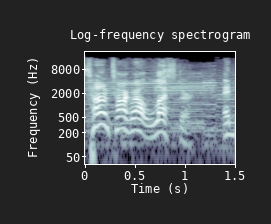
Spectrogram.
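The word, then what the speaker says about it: Leicester: time to talk about lester and yes it is pronounced lester i know the british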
